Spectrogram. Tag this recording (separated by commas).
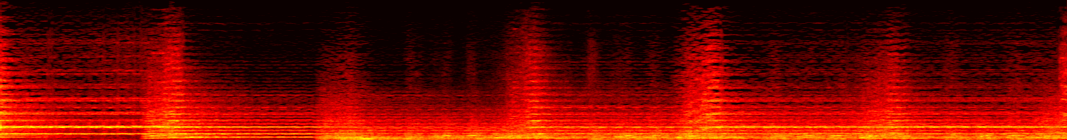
Music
